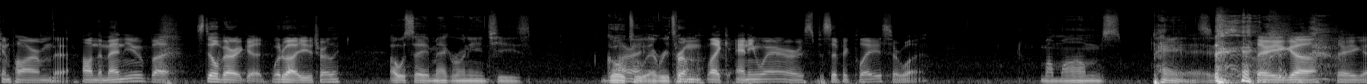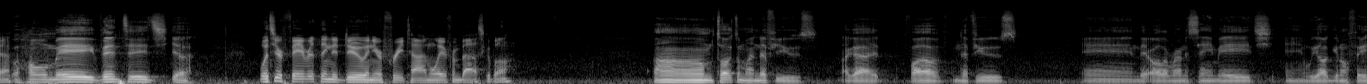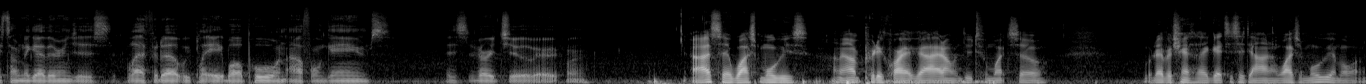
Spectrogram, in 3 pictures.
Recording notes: live from the NBA 2K23 2022 Las Vegas Summer League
